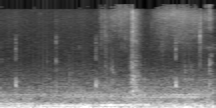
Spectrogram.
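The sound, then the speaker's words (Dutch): A police car driving past: a steady low engine and road rumble with a few faint clicks on top. “dan komt de politie langs rijden.”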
